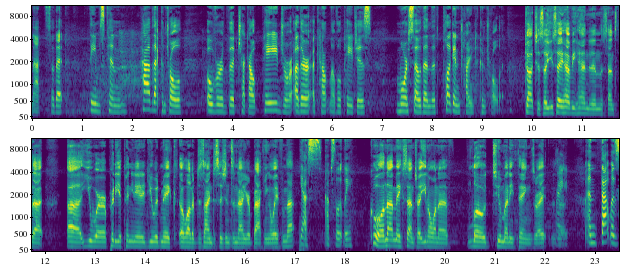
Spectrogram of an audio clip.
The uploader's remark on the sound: Special Episode: Live from WordCamp US 2017. In this very special live episode, I had the opportunity to interview WordCamp US attendees.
